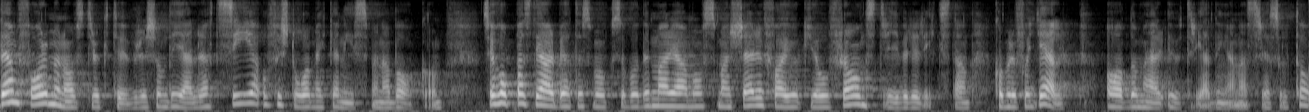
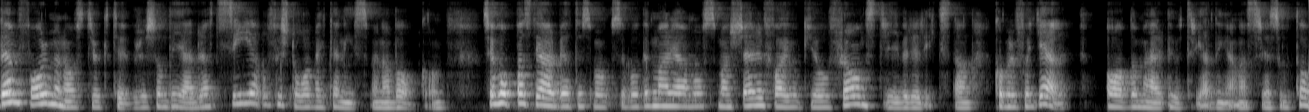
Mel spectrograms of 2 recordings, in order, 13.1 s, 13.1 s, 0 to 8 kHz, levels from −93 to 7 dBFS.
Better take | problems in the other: first | noise reduction (neural mask model DeepFilterNet 3)

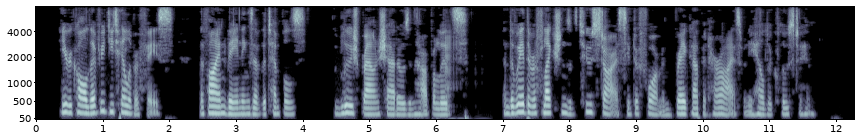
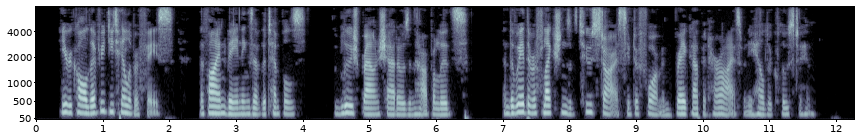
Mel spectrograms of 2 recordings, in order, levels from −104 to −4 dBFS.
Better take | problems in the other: second | noise reduction (classical method Wiener filter)

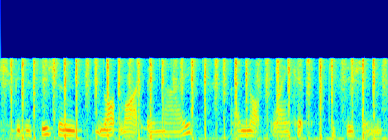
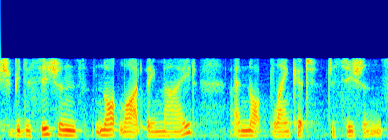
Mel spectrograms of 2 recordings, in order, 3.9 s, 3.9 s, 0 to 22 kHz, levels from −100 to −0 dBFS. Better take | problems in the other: second | background sound (Rattle (instrument) + Chime); 3 dB above the speech

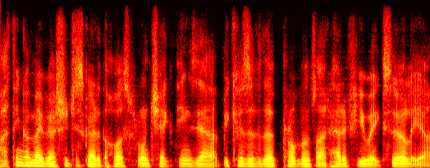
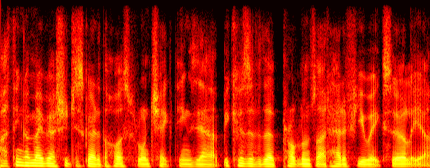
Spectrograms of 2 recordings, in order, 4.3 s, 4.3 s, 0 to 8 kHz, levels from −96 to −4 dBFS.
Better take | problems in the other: second | noise reduction (neural mask model Resemble Enhance denoiser)

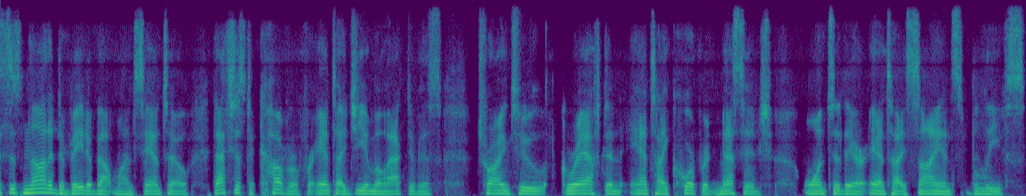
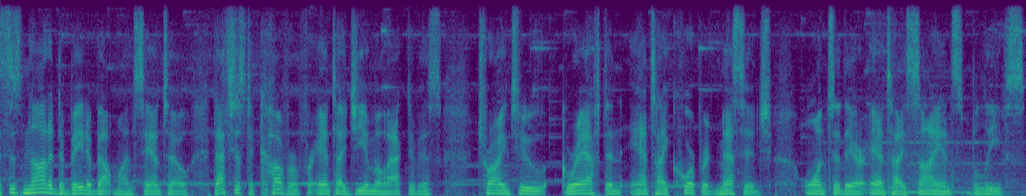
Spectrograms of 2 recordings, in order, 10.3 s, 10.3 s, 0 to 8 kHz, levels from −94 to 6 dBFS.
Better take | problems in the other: second | noise reduction (neural mask model Resemble Enhance denoiser)

